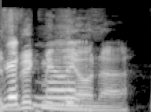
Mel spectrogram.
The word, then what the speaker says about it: Mignogna: And watch the dub, because you got Vic Milanagna in it. He plays Dark. – Wait, how do you say his name? – It's Vic Mignogna.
